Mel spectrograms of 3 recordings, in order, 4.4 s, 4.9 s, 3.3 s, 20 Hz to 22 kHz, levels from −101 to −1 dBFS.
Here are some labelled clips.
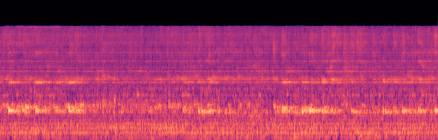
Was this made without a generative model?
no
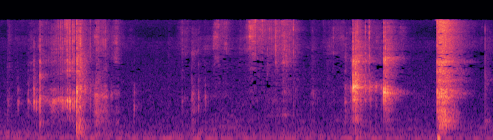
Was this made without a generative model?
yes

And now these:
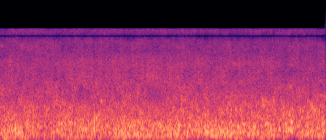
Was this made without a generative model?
no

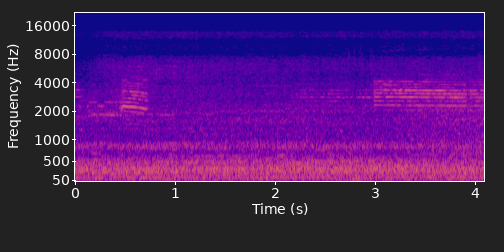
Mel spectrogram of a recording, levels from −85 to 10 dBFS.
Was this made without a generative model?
yes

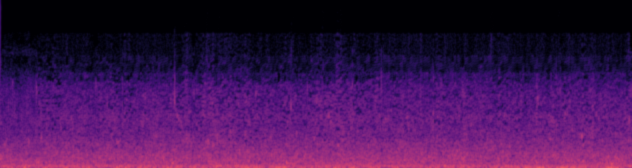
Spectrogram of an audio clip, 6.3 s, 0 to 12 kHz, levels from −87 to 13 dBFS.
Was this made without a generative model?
yes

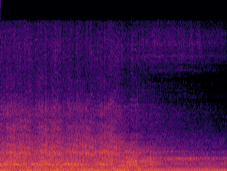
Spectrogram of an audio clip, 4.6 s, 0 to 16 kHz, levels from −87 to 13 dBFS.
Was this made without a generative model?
yes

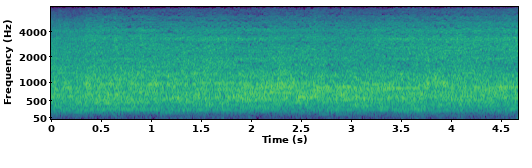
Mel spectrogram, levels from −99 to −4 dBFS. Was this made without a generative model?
no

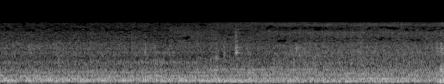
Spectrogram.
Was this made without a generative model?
no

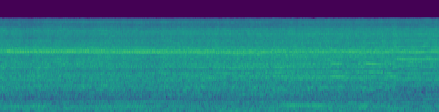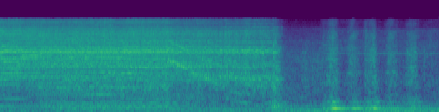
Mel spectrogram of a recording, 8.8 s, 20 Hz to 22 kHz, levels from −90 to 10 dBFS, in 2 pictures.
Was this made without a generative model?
yes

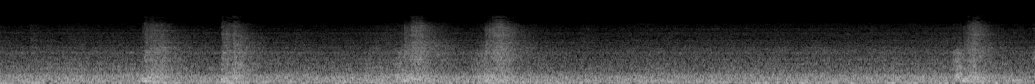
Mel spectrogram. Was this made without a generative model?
no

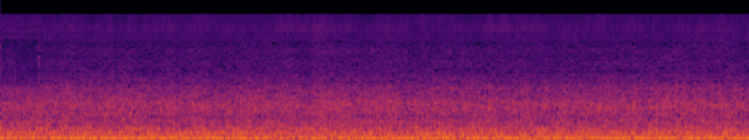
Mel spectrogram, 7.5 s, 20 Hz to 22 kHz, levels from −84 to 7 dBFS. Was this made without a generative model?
no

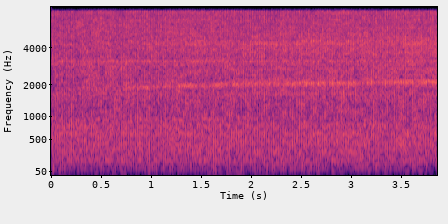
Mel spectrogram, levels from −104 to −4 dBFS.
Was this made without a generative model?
no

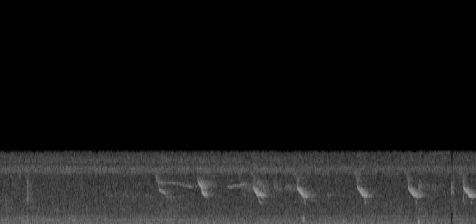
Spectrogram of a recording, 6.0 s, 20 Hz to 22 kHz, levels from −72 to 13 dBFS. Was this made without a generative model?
yes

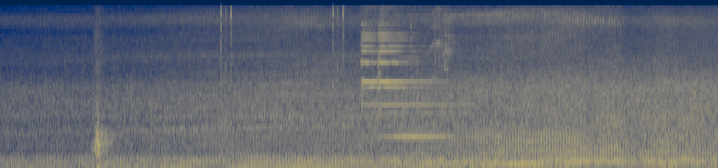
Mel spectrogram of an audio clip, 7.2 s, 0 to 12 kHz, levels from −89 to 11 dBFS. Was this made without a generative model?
yes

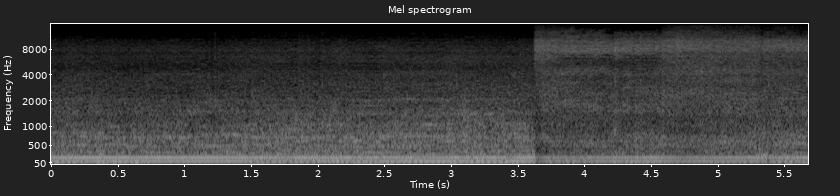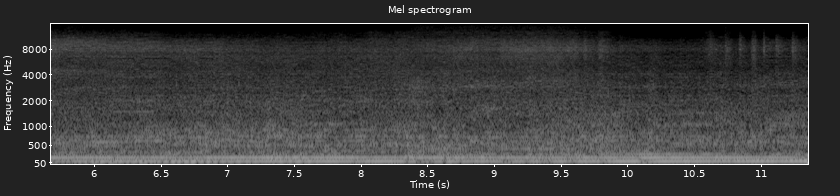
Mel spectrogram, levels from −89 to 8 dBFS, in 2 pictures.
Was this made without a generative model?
no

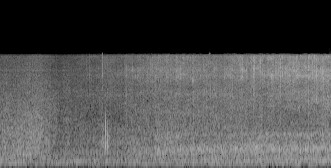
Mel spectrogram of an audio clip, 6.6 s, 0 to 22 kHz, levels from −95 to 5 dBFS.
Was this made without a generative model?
no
